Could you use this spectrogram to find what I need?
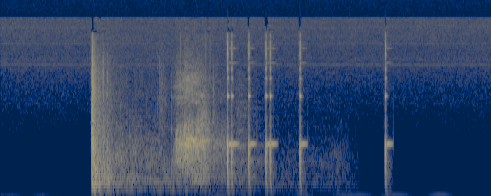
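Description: A bowling ball crashes into pins, and the pins clatter and knock together.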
